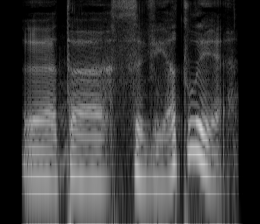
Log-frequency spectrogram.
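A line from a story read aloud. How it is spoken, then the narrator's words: Whisper. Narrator (Russian): прошептал я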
